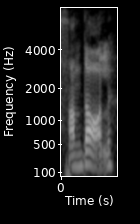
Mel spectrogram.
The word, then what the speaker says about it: Sandahl: kommer jag ihåg bara för att jag tycker att hans namn bör uttalas Sandal och inget annat.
